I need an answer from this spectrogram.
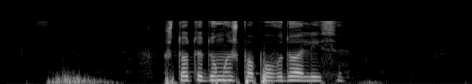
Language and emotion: Russian, neutral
